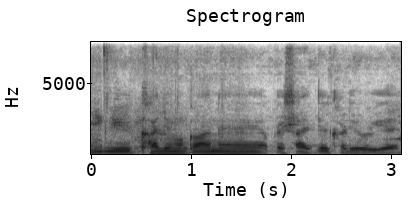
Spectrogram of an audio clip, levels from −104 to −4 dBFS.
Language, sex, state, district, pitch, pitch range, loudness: Hindi, male, Bihar, West Champaran, 110 Hz, 110-115 Hz, -17 LUFS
